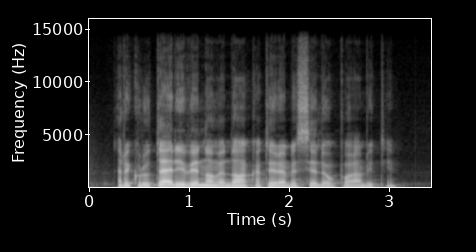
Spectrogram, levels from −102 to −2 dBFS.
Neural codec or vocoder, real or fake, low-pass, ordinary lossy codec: autoencoder, 48 kHz, 32 numbers a frame, DAC-VAE, trained on Japanese speech; fake; 14.4 kHz; none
